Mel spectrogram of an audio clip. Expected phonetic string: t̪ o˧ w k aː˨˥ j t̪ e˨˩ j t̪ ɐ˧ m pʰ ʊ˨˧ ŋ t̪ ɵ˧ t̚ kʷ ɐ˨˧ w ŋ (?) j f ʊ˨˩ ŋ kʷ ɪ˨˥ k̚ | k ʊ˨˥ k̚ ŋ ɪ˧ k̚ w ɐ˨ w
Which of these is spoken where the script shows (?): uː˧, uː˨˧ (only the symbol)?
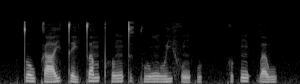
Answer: uː˨˧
